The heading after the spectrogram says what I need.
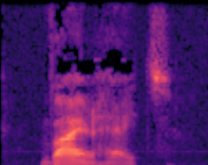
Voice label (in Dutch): "waarheid", Dutch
